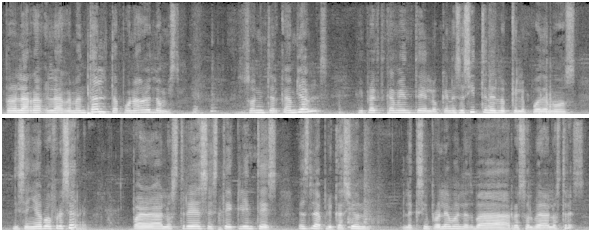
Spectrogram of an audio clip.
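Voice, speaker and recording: A man's voice: on the high side, a little mellow. A man demonstrating a machine to clients, explaining step by step with frequent hesitant fillers and restarts.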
